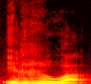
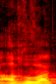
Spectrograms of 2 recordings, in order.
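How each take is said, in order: First: The word begins with an 'i' vowel. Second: The word begins with an 'a' vowel. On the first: The speaker calls it right. "असल में है ये इगवा" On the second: The speaker calls it wrong. "सारे लोग गलत बोलते हैं। अगवा अगवा अगवा कहते हैं"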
